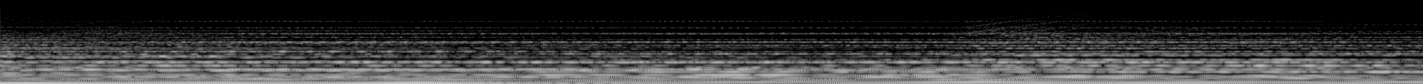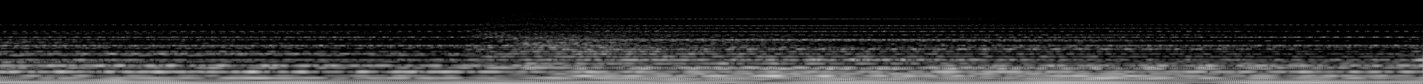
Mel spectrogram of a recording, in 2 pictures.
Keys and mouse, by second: 0.0 click, 1.2 click, 2.5 click, 4.4 click, 5.6 click, 6.4 click, 7.6 Delete, 8.2 click, 9.4 ctrl+s, 10.5 click, 15.8 click, 17.7 click, 17.9 click, 19.7 click, 20.8 click, 22.1 click, 23.5 click, 25.2 click, 26.0 click.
